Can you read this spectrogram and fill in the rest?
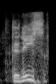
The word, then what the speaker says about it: Denise: Denise Foster. Und weil sie Denise heißt, mit hartem S, ne, nicht Denise, was wir sagen würden, gilt sie als Sneezy, wird die immer als Sneezy genannt. Also Denise Sneezy Foster ist die neue Trainerin.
